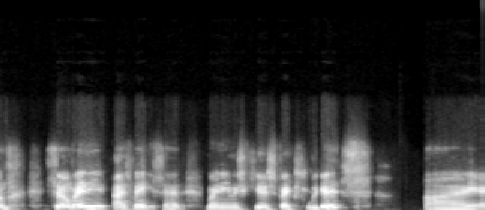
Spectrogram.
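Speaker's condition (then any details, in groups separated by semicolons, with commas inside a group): Cerebral palsy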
